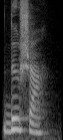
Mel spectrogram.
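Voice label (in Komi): "дыша", Komi, female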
